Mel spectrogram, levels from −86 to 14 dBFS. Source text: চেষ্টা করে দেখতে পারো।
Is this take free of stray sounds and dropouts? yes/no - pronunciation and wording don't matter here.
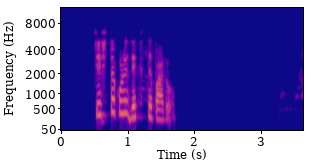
yes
